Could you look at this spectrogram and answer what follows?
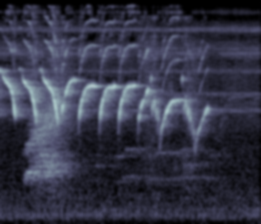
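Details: Short canary phrase from a tutor recording for young canaries: a harsh burst, then a few clear arched whistled notes, ending in silence.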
